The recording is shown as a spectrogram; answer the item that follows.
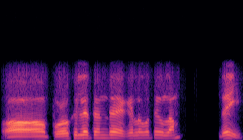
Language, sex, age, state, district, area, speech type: Assamese, male, 30-45, Assam, Charaideo, urban, conversation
